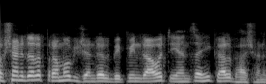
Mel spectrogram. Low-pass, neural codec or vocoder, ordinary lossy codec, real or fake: 7.2 kHz; codec, 16 kHz, 1 kbps, X-Codec, WavLM features, trained on Multilingual LibriSpeech; AAC, 32 kbps; fake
